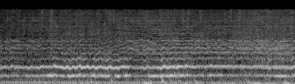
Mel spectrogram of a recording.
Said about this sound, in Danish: Det er nemlig myggene, som i fremtiden kommer med sygdomme.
